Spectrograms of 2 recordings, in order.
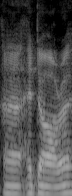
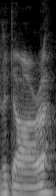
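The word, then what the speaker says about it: Haidara: I mean, hypothetically, right, we go for this lad from Leipzig, Hadara, if that's how you pronounce it, and Amadou Hadara. Got to get pronounced Hadara. I was calling you Amadou Hadar.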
